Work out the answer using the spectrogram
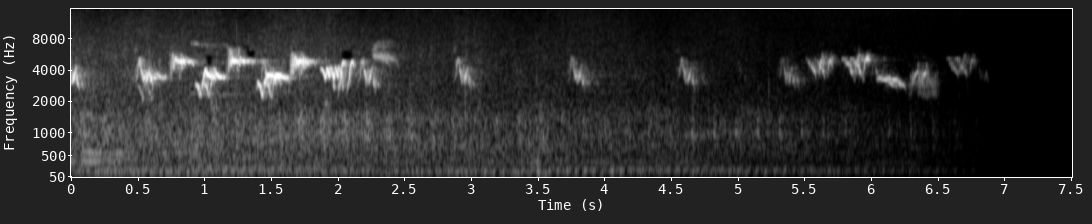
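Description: Faint bird chirps over a faint low hum. There is a quick run of short calls in the first couple of seconds, then scattered single chirps, then another short run near the end. Then the sound cuts off to complete silence.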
